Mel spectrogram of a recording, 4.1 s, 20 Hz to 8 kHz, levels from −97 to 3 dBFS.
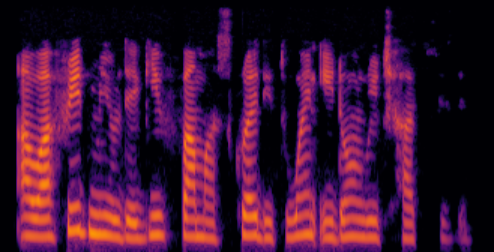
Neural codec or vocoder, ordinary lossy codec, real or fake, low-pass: none; none; real; none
